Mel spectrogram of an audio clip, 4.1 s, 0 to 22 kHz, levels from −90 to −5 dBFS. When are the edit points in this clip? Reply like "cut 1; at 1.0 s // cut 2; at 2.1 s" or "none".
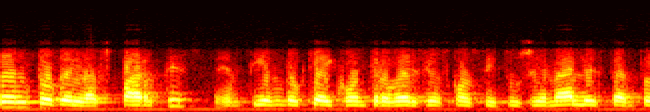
none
